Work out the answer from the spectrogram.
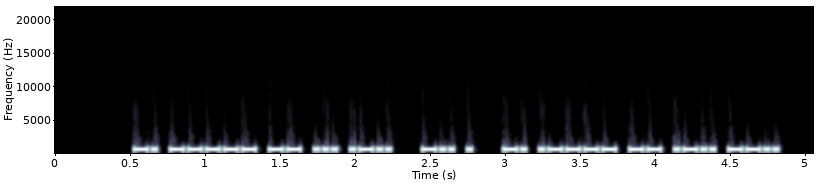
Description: Morse code, heard as a keyed tone, about 40 wpm, 700 Hz. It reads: N0MSL DE N1MLZ
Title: USA Callsign DE Callsign - 5 Characters - 40wpm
